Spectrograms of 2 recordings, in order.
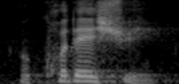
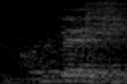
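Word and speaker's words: קֹדֶשׁ: 코데쉬 코데시 예 코데쉬라는 코데시라는 단어인데요.이 코데시 거룩함 거룩하게 하다라는 동사 어 카다시 코데시 카데시 뭐 다양한 발음들이 있는데요.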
